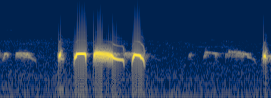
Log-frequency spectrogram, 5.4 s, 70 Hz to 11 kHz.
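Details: Captive spotted dove used as a decoy, cooing to lure wild doves: soft low coos near 600, with a loud burst of three strong hooting notes in the middle, then quieter trailing coos; quiet surroundings.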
